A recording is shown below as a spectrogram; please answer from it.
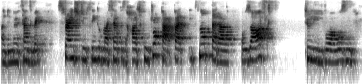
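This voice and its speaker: Speaking at a normal speed with a medium, fairly bright voice, a German-speaking Swiss scientist in her forties tells her story reflectively in a frank interview, with frequent restarts. The room is echoey and the sound lo-fi.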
